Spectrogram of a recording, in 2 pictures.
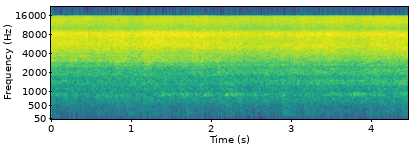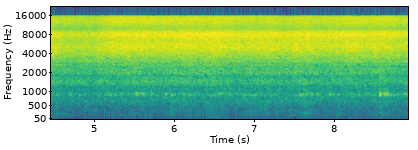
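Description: Green peas frying in oil in a kadhai, sizzling with a steady hiss.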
